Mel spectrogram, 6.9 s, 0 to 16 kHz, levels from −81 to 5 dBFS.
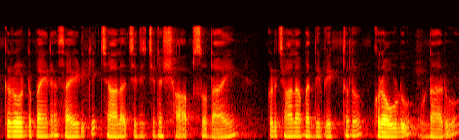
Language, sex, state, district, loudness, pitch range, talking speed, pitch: Telugu, male, Andhra Pradesh, Annamaya, -21 LUFS, 110-125 Hz, 115 wpm, 115 Hz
